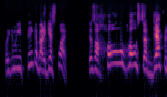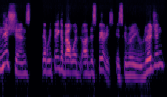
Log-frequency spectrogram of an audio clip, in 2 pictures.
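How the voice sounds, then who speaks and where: A man's voice: extremely high pitch, sharp tone, no echo, low-quality recording. A middle-aged man, a rheumatologist, giving a conversational lecture that opens with a story and leans on rhetorical questions. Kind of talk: lecture to a professional audience. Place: lecture room.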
